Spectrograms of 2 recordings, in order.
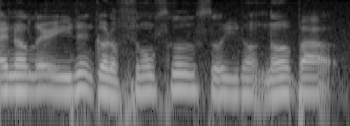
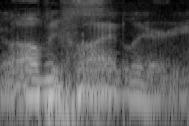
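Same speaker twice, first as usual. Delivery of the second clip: put-on old-man voice; 4 semitones lower, 4 dB quieter than usual. Imagining an actor's line while chatting with friends, in a Harrison Ford impression. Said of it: "Why are you doing Batman voice?".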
